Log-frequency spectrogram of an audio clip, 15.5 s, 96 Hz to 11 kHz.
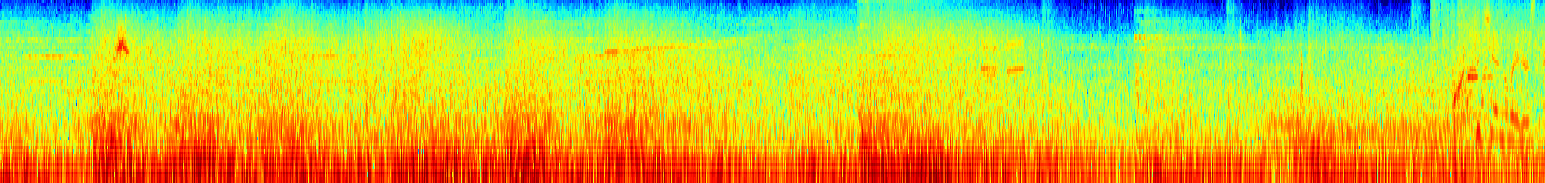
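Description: A generator blowing up in the Godzilla video game on PS3, heard as heavy, booming blasts and crashing debris that rumble on for several seconds, loud and close, with voices speaking in places.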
